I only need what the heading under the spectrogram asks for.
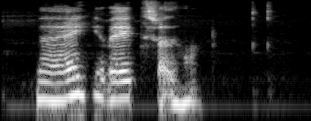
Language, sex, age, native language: Icelandic, female, 60-69, Icelandic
